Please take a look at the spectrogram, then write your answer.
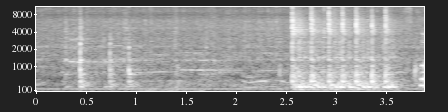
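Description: Soaked rice fries in a pot with oil and is stirred gently. Soft scrapes come first, then a louder stretch of sizzling with steady, rhythmic stirring strokes near the end.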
